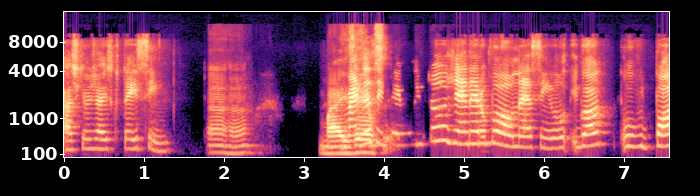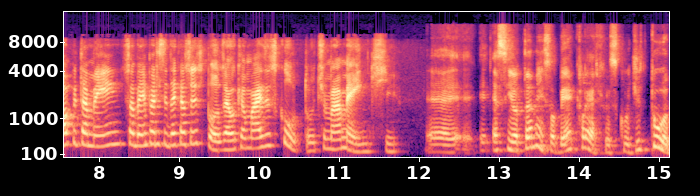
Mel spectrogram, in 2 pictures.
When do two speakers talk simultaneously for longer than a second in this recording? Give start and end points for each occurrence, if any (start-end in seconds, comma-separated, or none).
none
